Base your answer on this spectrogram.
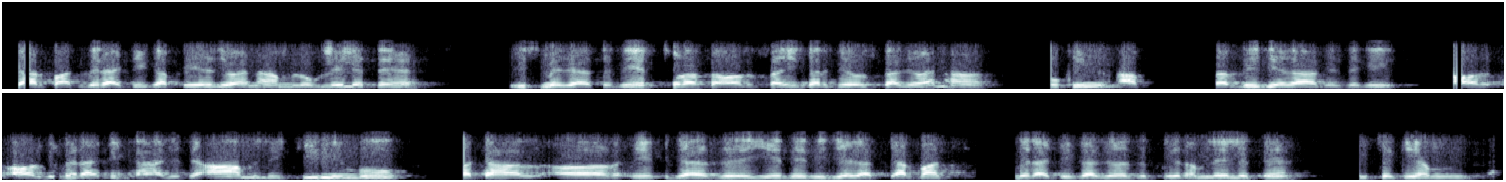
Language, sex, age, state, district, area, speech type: Hindi, male, 45-60, Bihar, Vaishali, rural, conversation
